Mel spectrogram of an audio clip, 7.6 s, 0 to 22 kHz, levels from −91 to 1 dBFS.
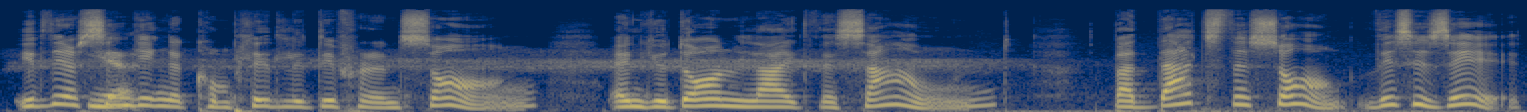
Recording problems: animal sounds; faint; throughout; 25 dB below the speech

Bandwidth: 15 kHz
